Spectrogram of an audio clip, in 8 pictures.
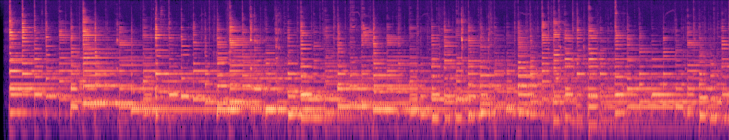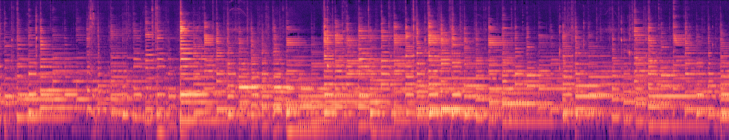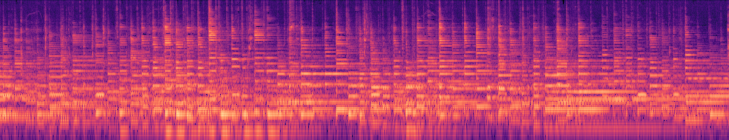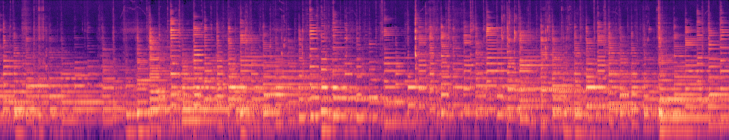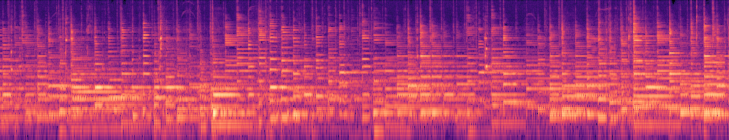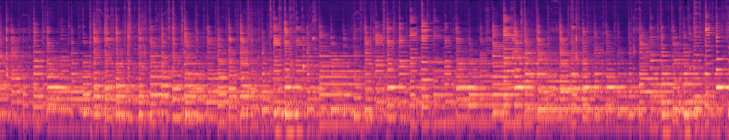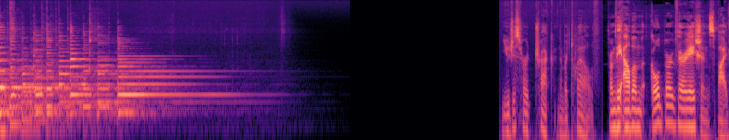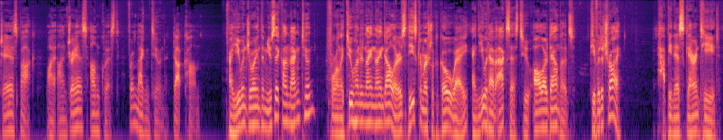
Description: Elegant classical guitar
